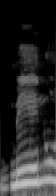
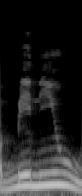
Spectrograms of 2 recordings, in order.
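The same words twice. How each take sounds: First: मेनू said as plain menu with no y; wrong pronunciation. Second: मेन्यू said as men-yu with a clear y glide; correct pronunciation. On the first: Teacher mocking the common wrong मेनू. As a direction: say मेनू flat, without the yu. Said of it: "मेनू नहीं भाई साहब". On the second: Teacher modelling the right मेन्यू for students. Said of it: "मेन यू दिखाओ". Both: Shown as a demonstration.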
